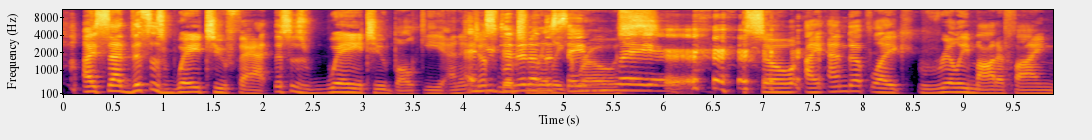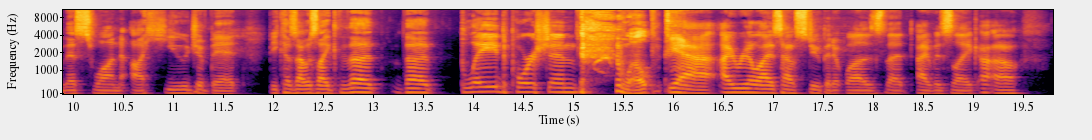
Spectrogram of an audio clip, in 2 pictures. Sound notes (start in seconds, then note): 3.5 agony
